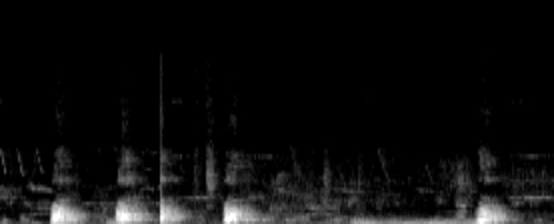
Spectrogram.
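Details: Morning play of Leo the German Shepherd: a quick run of four sharp barks, then a pause filled with a faint voiced sound, then one final bark.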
